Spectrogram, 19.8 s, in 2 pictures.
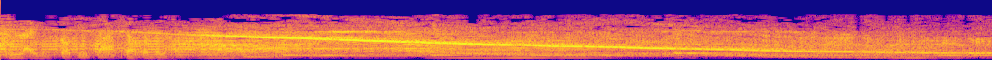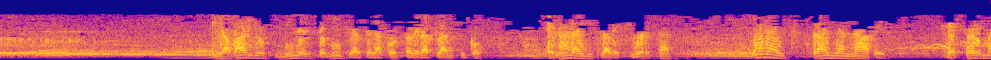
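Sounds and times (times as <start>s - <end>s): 
alarm sirens wailing: 0.0s - 19.8s
speech: 12.2s - 14.9s, 15.5s - 16.8s, 17.4s - 19.8s.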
